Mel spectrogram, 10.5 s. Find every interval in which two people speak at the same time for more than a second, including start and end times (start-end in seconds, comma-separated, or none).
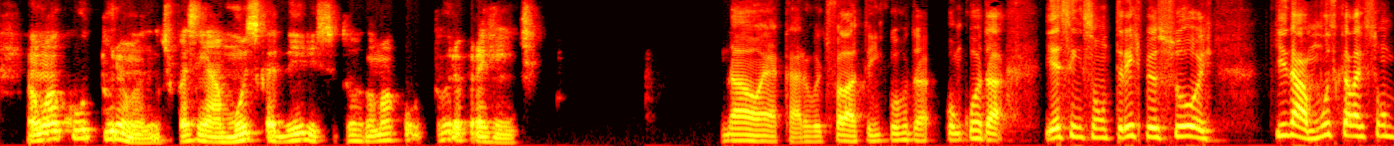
none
